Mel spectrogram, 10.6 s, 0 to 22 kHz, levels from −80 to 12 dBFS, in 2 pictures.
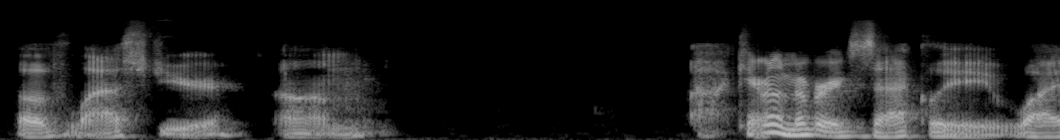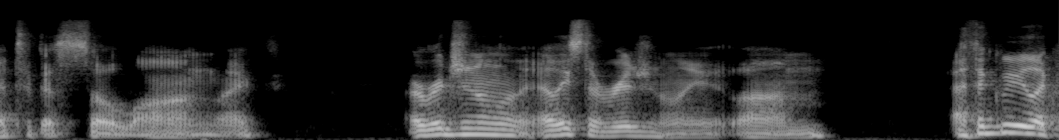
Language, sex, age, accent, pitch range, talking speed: English, male, 20-39, American, 120-150 Hz, 135 wpm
